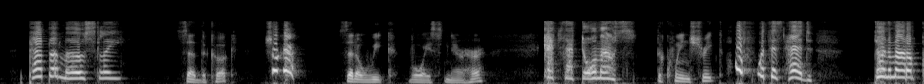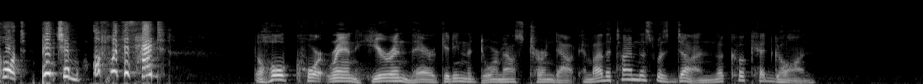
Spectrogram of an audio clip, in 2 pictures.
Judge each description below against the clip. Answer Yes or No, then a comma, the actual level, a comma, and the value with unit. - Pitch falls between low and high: Yes, medium, 160 Hz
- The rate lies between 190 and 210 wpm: Yes, fast, 205 wpm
